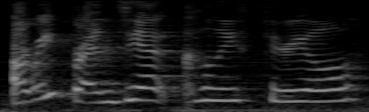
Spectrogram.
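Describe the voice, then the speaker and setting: A woman's voice: high-pitched, unhurried, slight background noise. A woman livestreaming a game, chatting casually in a cute, bubbly, giggly and apologetic way. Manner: bubbly, cute, excitable streamer greetings and exclamations. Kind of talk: casual livestream chat while gaming. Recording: music behind the voice. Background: music.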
